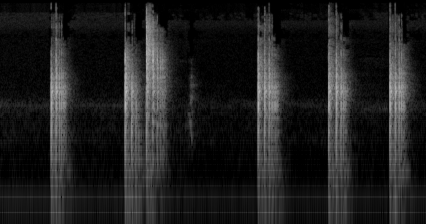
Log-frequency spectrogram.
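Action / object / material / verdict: drop / alkaline battery dropped on a hard surface / metal / used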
